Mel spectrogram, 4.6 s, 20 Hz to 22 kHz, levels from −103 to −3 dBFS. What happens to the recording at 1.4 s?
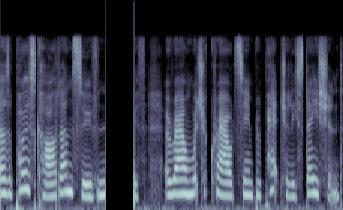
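At 1.39 s the speech drops to silence in a digital broadcast dropout and stays silent until 1.78 s, a hole of about 0.38 s that fits a run of around sixteen lost frames. The receiver stopped getting decodable frames, either through signal loss or failed checksums, and muted its output rather than play corrupted data. Audio resumes mid-programme when valid frames return, and whatever was transmitted during the gap is lost.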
